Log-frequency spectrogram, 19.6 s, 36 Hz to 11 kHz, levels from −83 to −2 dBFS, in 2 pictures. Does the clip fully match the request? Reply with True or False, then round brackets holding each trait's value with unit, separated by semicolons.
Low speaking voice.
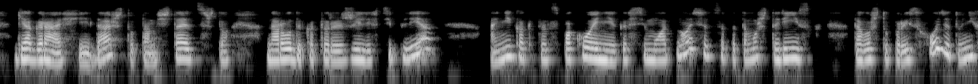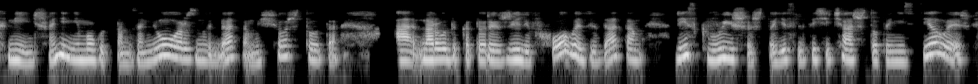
False (195 Hz)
